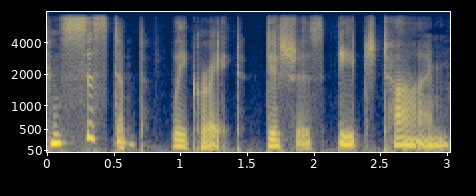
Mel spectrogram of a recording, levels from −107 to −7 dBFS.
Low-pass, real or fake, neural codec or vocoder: 7.2 kHz; fake; codec, 16 kHz, 1 kbps, FunCodec, trained on LibriTTS, 50 frames a second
